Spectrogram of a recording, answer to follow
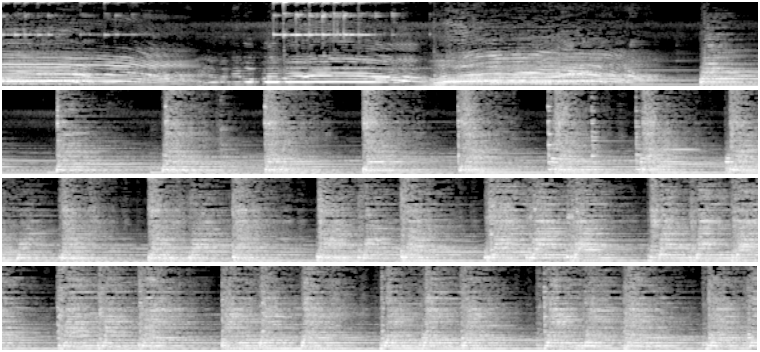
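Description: Metal gong plates and a brass hand bell rung for an aarti. For the first few seconds the ringing tone wavers up and down. From about seven seconds in, the gongs are struck in a steady rhythm, about one and a half strikes a second, over a continuous ringing tone.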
